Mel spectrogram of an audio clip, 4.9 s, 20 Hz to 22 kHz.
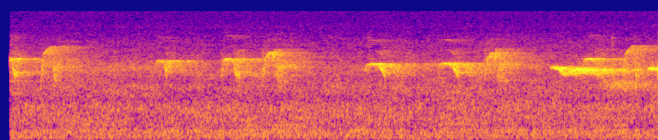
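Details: A nesting Japanese paradise flycatcher pair swapping nest duty on a forest road by Lake Miyagase, 26 June 2016, gives short, slightly harsh high calls, one or two a second, growing louder, over soft forest hiss.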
